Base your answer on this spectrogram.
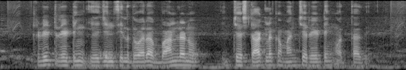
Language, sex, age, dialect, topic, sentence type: Telugu, male, 18-24, Central/Coastal, banking, statement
